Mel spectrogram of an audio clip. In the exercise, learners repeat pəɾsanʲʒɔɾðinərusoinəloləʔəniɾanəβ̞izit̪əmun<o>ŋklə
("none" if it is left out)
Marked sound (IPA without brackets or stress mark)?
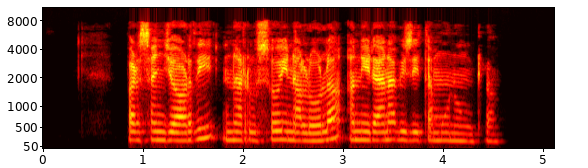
u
